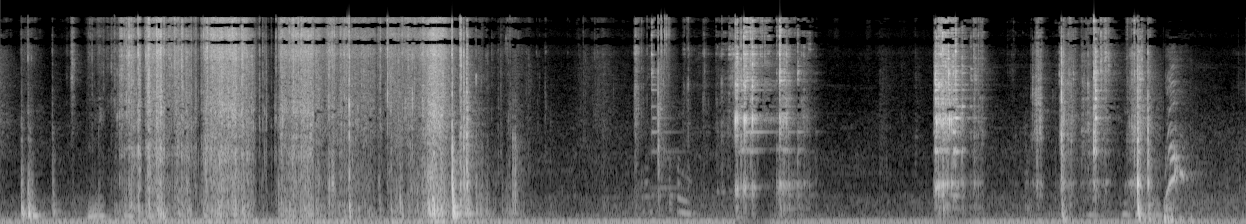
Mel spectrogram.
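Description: Frozen packages rustling and crinkling in a freezer drawer for a few seconds, then ice cubes dropping into a cup in several separate clinks.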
